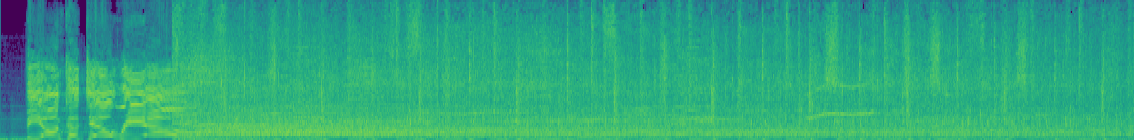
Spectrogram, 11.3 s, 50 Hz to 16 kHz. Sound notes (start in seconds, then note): 1.6 upbeat music; 1.7 cheering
